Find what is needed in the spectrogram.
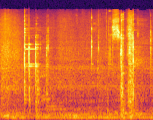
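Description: Coated metal dough hook being fitted onto the beater shaft of a KitchenAid Artisan tilt-head stand mixer, with the motor off. A short metallic clink about half a second in, then a few faint clicks near the end as the hook is worked into place.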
